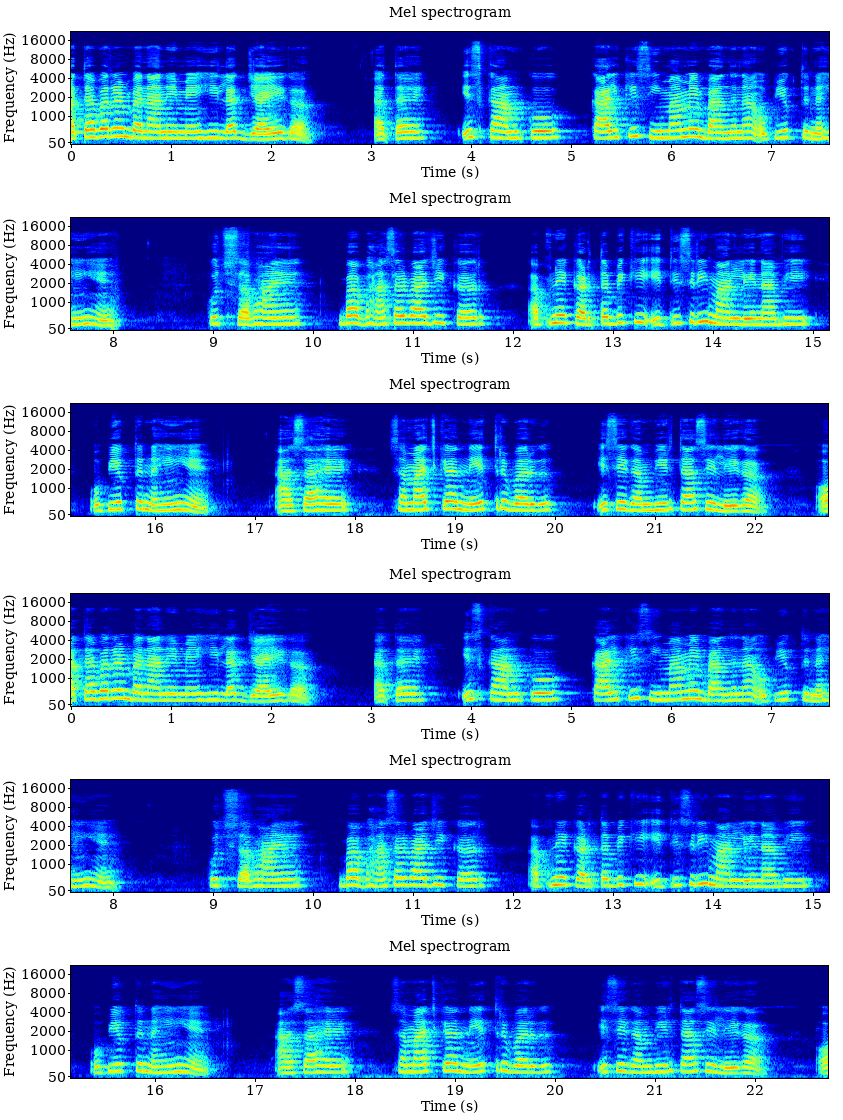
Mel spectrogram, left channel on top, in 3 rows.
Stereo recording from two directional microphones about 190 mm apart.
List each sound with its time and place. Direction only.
0.0 s speech: 45° left (ahead or behind)
9.0 s speech: 50° left (ahead or behind)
